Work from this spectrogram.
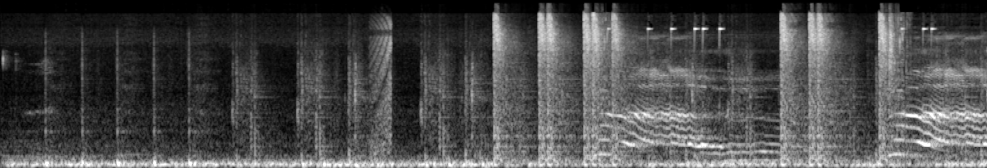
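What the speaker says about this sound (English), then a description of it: "Forgive the shooting." Rapid volleys of gunfire in the video game Resident Evil Dead Aim, a string of sharp cracks growing denser and louder toward the end, mixed with metallic echoing effects and faint game ambience.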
